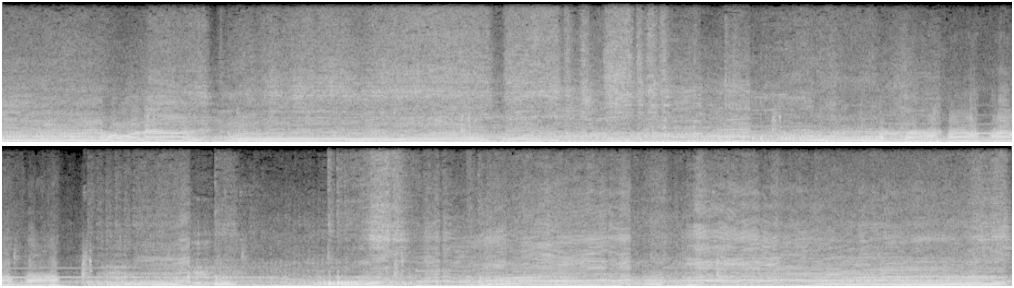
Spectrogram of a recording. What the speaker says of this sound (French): Et ça craque leur petite moto là hein.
